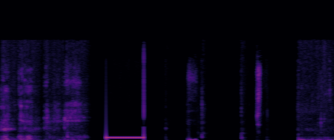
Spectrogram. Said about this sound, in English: All right, last caller. Hopefully they answer.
